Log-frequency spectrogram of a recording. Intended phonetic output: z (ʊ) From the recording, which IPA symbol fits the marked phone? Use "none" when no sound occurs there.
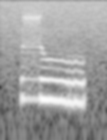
u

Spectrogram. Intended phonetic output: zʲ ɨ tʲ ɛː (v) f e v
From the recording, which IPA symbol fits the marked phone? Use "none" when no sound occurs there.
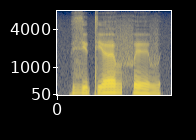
v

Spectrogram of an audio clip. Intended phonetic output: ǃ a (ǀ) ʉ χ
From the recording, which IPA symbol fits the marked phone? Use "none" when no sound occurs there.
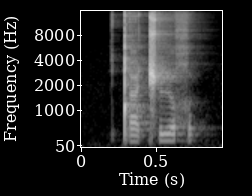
ǁ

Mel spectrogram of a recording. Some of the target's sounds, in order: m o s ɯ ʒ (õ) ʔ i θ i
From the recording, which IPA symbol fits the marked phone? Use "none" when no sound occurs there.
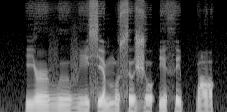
o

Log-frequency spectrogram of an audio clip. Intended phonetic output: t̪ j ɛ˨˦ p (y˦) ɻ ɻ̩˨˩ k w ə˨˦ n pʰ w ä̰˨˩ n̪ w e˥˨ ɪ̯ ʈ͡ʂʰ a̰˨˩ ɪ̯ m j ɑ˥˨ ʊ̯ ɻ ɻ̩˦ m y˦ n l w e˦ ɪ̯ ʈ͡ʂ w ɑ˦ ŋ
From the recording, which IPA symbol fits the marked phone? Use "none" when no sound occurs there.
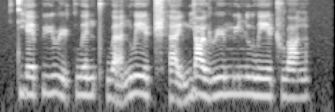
y˨˦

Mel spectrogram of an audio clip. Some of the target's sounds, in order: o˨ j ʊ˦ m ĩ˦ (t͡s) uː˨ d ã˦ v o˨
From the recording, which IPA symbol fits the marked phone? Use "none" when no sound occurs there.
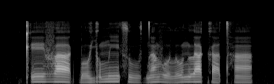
s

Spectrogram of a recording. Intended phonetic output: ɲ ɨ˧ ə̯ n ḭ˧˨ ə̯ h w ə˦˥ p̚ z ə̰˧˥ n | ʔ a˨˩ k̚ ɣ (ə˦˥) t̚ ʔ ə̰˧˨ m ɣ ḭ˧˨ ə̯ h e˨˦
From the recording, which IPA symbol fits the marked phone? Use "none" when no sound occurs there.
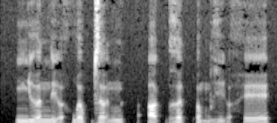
ə˦˥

